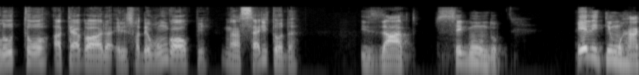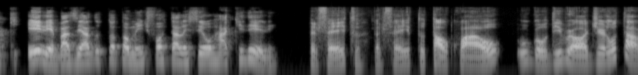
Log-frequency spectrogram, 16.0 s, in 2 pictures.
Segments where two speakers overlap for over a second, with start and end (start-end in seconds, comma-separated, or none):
none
